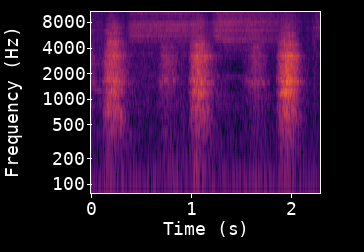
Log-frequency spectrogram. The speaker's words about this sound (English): And then the sound continues, and we hear … heavy breathing through the gas mask he's wearing.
